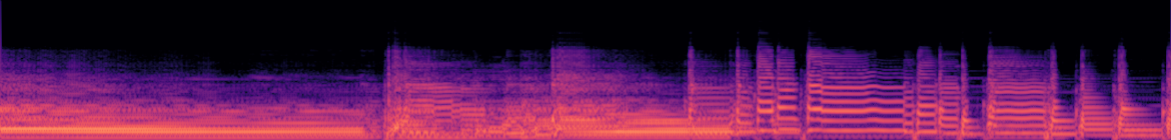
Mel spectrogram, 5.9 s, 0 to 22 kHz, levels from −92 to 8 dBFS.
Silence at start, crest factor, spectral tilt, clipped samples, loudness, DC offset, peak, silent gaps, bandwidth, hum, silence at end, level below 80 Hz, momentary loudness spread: 0 s; 12 dB; -10.5 dB/octave; under 0.1%; -22 LUFS; under 0.1%; -10 dBFS; none; 5.4 kHz; none; 0 s; -46 dBFS; 7 LU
